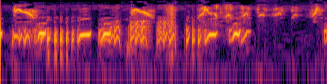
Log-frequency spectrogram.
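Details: Baby white-breasted waterhen (jal murgi): clusters of buzzy, gurgling notes end in short upward slurs, over high descending squeaky whistles and chips.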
